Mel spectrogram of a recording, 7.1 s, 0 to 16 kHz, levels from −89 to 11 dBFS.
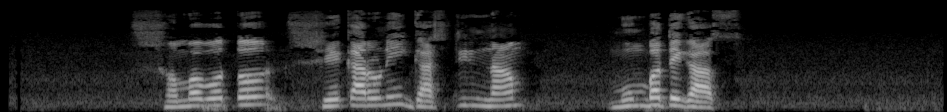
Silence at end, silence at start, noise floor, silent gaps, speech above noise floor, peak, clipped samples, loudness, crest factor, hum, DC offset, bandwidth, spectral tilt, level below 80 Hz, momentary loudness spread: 1.75 s; 1.2 s; -59 dBFS; none; 36 dB; -4 dBFS; under 0.1%; -23 LUFS; 22 dB; none; under 0.1%; 11.5 kHz; -4.5 dB/octave; -68 dBFS; 11 LU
